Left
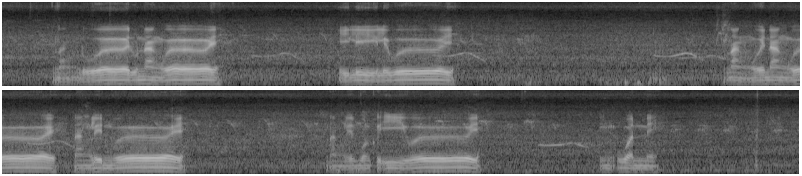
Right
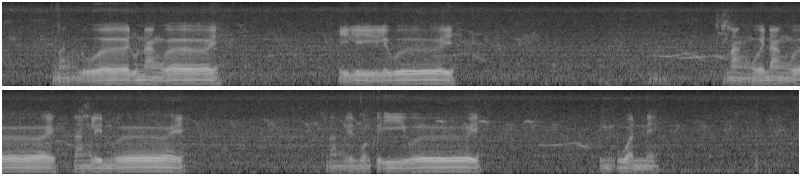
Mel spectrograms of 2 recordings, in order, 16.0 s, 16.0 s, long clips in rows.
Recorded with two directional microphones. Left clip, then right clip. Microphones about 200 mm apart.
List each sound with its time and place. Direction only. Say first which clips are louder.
0.5 s speech: left 3 dB; 5° right (ahead or behind)
3.3 s speech: left 2 dB; 5° right (ahead or behind)
7.3 s speech: left 5 dB; 10° right (ahead or behind)
11.3 s speech: left 3 dB; 20° right (ahead or behind)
